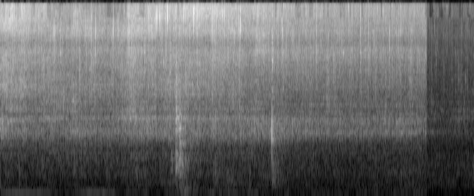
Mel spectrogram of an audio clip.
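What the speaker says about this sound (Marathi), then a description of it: "घट्ट होईपर्यंत मिश्रण हलवत राहावे. सतत हलवत राहायचे आहे." A thick wood apple barfi mixture of sugar and wood apple pulp is stirred in a pan under a steady sizzling hiss, with a couple of brief scrapes, and the sound drops away sharply at the end.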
